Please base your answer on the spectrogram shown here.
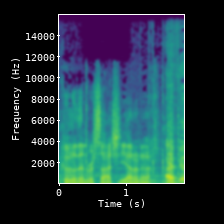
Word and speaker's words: Versace: what oh yeah um it's actually Versace not Versa but I decided to go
